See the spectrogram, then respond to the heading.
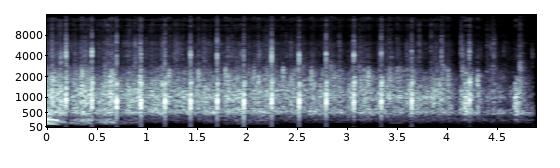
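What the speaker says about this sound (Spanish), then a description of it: "Un aplauso, por favor," An audience at an Immunotec business opportunity meeting claps in sustained applause, a dense, steady patter of many hands with sharp individual claps standing out, continuing for several seconds without talk.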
